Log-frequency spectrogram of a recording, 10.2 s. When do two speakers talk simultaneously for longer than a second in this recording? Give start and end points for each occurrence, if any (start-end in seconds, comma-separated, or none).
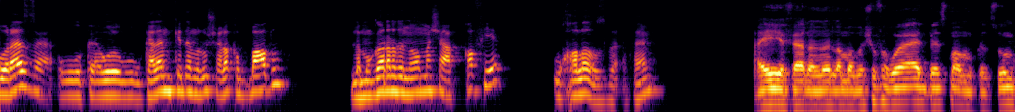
none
